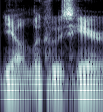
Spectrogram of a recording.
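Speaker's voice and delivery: put-on whisper. Retelling going up to each newcomer: imitating a whisper. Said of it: "I just went up to them and whispered".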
